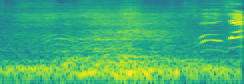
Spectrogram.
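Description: A motor vehicle passing by: a smooth rushing sound that swells and fades over about a second and a half, over a steady low rumble.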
